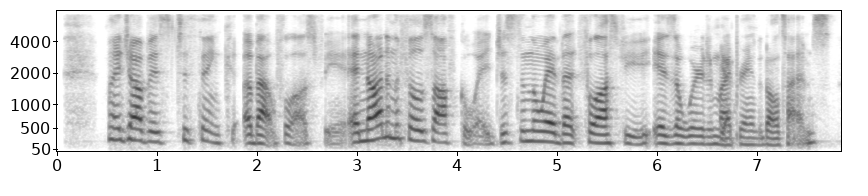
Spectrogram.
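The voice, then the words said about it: Rough, strained voice. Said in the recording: “I'm just really hoping I don't completely lose my voice, because we're even a little rough right now. ... Yeah, I'm noticing that.”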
